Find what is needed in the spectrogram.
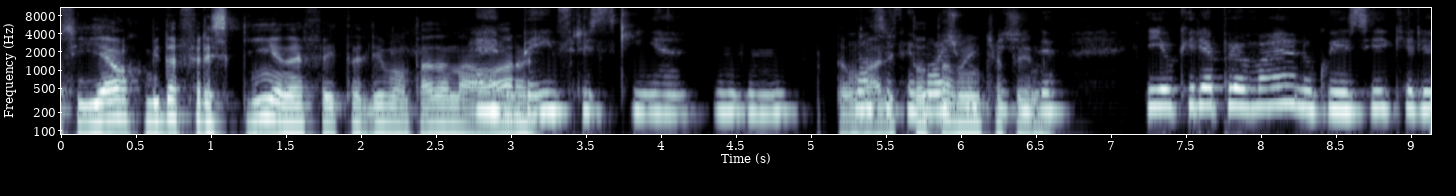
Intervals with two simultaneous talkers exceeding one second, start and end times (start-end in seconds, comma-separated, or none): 5.3-6.6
